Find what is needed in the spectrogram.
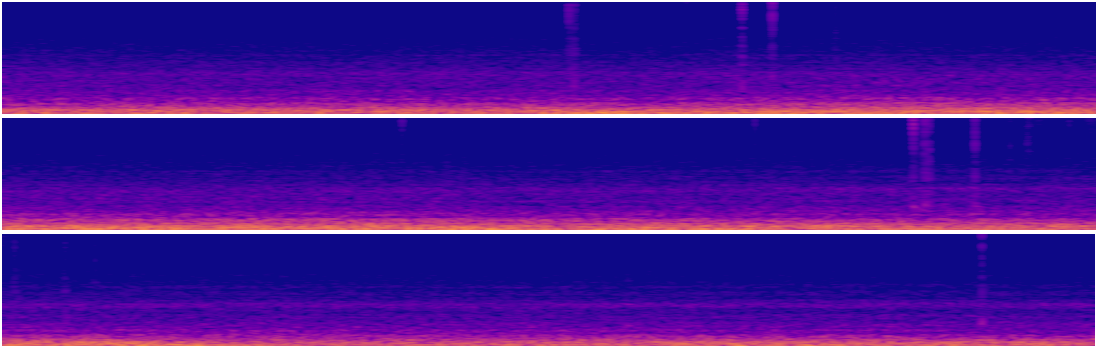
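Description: Steady low road and engine rumble inside the cabin of a moving car, with a few faint clicks.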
